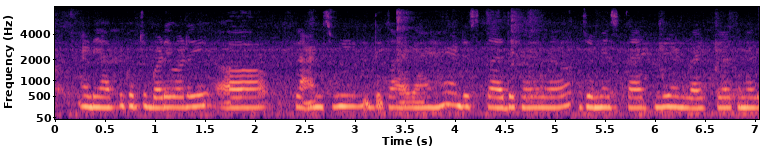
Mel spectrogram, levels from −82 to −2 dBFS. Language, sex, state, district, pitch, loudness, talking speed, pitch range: Hindi, female, Chhattisgarh, Sarguja, 245 Hz, -22 LUFS, 170 wpm, 235-255 Hz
